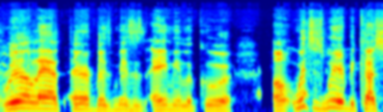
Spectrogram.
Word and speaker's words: LeCours: Amy LeCours, which is weird because she has an S on her last name, but you don't pronounce it.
